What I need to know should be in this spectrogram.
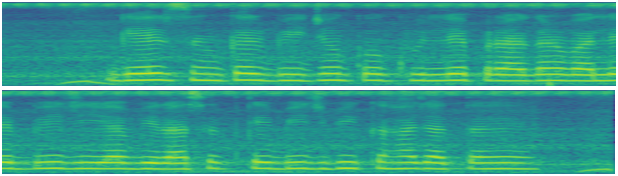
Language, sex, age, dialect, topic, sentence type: Hindi, female, 18-24, Awadhi Bundeli, agriculture, statement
